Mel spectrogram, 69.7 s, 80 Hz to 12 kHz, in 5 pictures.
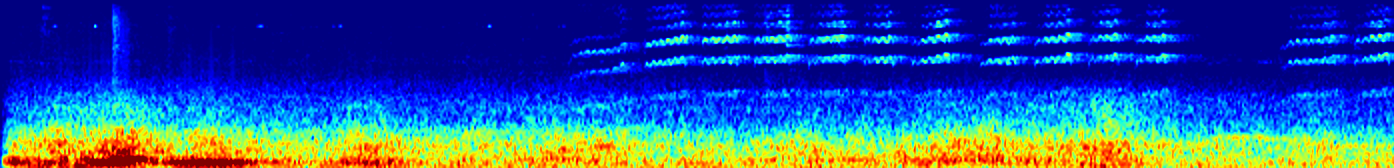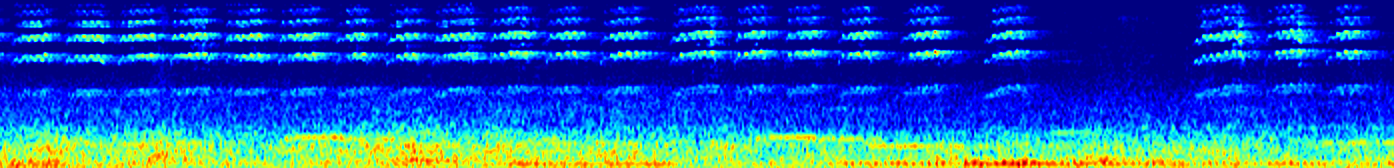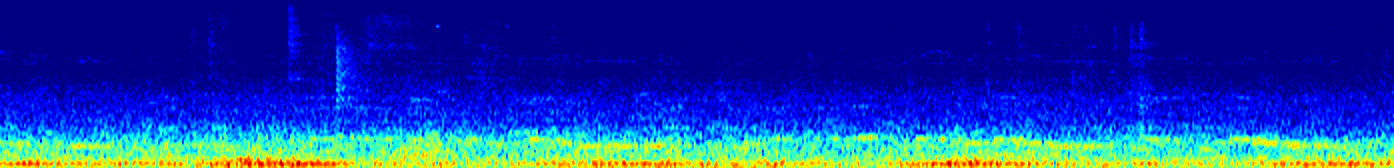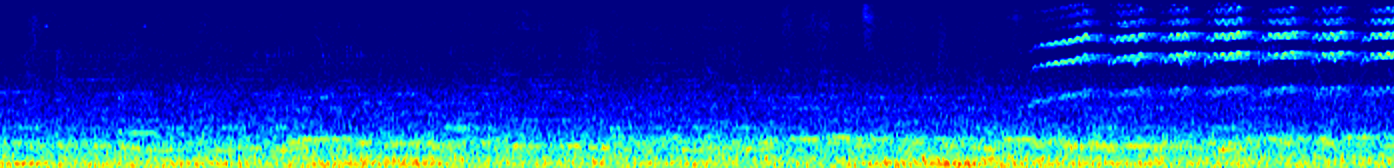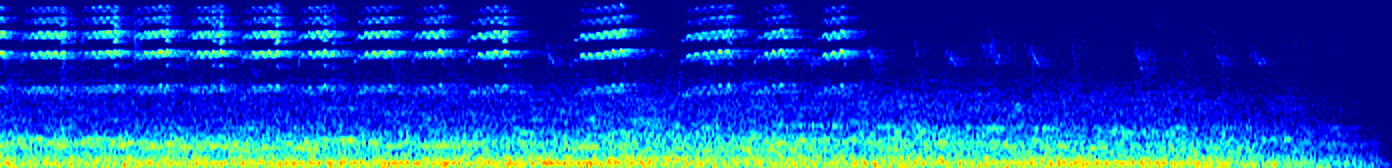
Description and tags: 20190323.kestrel.airplane.citynoise
An airplane passing high, then screechings by a Lesser Kestrel (Falco naumanni). EM172 Matched Stereo Pair (Clippy XLR, by FEL Communications Ltd) into Sound Devices Mixpre-3 with autolimiters off.
birds, kestrel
